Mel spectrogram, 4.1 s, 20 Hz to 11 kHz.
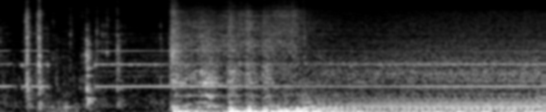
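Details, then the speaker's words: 2005 Isuzu SUV, after replacing the failed ignition coil pack: brief crank, catches at once and settles into an even, smooth idle with no stumble; misfire gone. "and smooth [Music] all right so clearly now our misfire is gone"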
